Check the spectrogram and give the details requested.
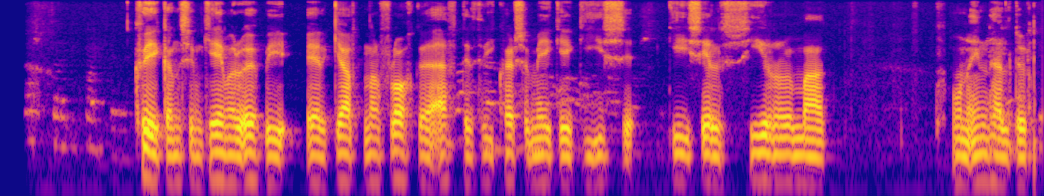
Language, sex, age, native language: Icelandic, male, 18-19, Icelandic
